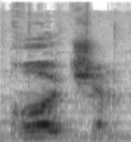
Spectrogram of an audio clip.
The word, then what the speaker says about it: Brötchen: decir la letra O, y dices una E a la vez, y te va a salir este sonido. Schön, das Brötchen, schön, bonito, guapo, das Brötchen, el panecillo es bonito, das Brötchen ist schön.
